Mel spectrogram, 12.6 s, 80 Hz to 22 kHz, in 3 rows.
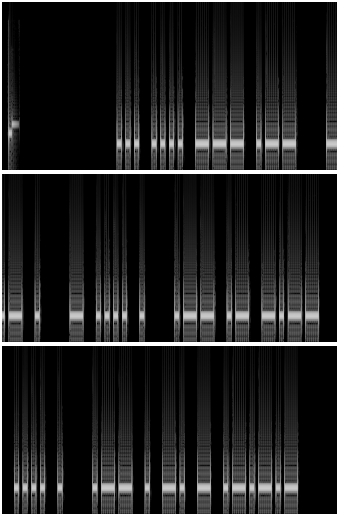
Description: Morse code, heard as a keyed tone, about 22 wpm, 700 Hz. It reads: SHOW ME THE WAY HE WENT.
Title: Sentences from Top 200 Words 22wpm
